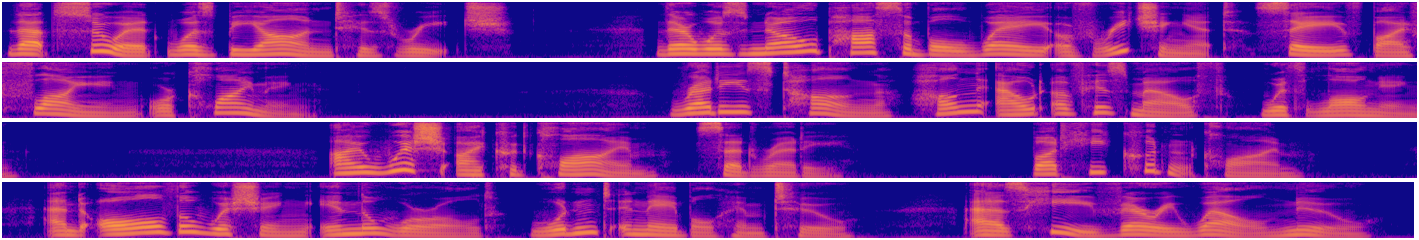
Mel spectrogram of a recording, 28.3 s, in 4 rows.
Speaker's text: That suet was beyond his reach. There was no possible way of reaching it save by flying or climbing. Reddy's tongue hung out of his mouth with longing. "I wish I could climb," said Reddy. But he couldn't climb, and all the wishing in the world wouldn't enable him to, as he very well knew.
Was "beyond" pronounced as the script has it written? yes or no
yes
